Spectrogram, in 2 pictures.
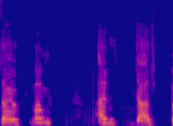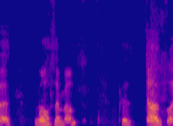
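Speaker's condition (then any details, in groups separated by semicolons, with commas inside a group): Spastic quadriplegic cerebral palsy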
